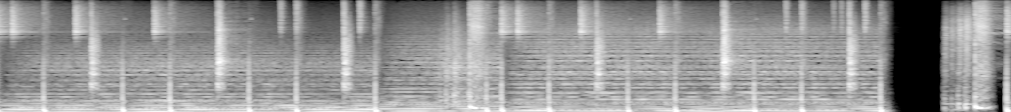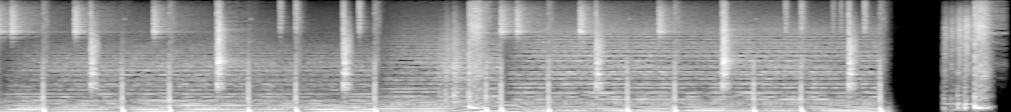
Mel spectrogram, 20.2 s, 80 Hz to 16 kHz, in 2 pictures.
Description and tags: CHORDABEAT 95BPM
I made this "latino-tech" beat with no specific purpose. Maybe you guys can find use for it!
atmospheric, beat, raggaeton, synthscape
